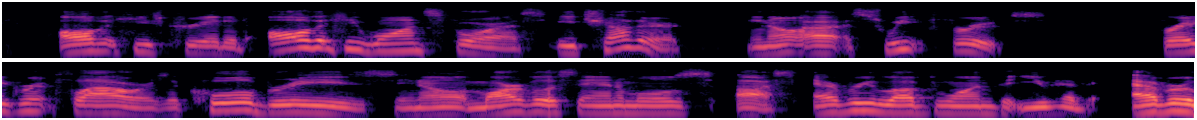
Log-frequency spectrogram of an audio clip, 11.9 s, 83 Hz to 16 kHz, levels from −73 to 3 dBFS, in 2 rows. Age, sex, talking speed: 20-39, male, 170 wpm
